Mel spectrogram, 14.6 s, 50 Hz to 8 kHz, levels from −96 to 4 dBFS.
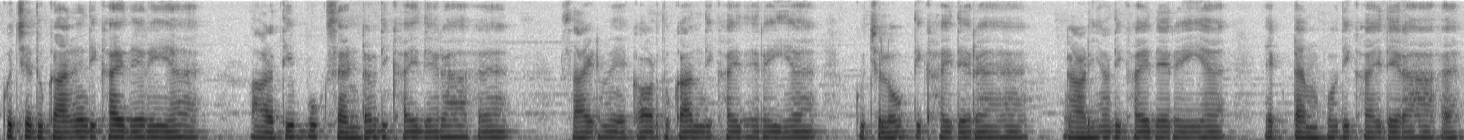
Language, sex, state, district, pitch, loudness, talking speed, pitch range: Hindi, male, Maharashtra, Aurangabad, 115 Hz, -19 LUFS, 160 wpm, 115-120 Hz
